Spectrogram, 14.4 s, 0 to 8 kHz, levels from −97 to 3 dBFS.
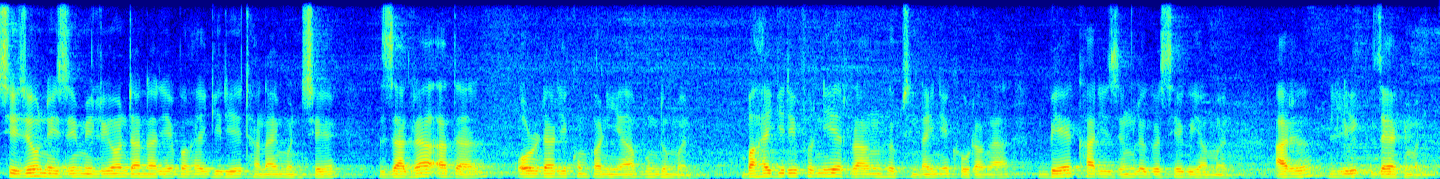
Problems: none marked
